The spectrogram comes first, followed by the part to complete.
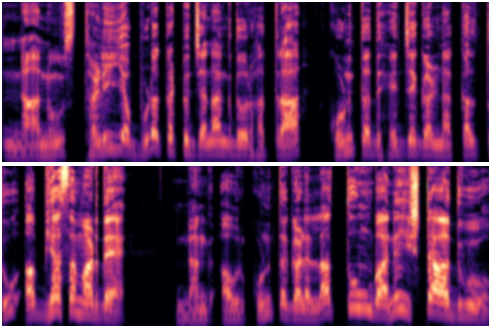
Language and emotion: Kannada, happy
